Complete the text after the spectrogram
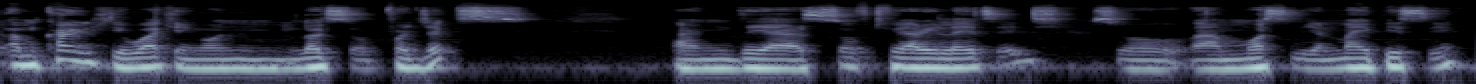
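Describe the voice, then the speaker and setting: A man in his thirties co-hosting a podcast in casual chat, hesitant, with frequent restarts and soft laughs. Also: medium pitch. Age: 30s. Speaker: podcast co-host.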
